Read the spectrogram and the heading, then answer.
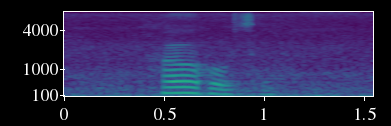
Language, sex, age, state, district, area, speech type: Marathi, female, 30-45, Maharashtra, Amravati, rural, spontaneous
